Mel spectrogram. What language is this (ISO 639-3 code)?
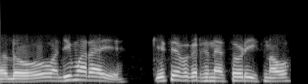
doi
